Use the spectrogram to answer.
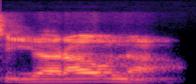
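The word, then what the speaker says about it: يَرَوْنَ: So what happens is that when you make the grammar of this word, both of those weak letters fall off, they are not pronounced. Only ra is left. Okay. The word becomes yarauna.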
